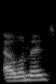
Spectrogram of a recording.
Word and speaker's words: LMNT: um let's see um element uh it's well it's spelled lmnt uh is another one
